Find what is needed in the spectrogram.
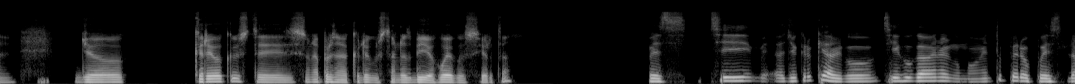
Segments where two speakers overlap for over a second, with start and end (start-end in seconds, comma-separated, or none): none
